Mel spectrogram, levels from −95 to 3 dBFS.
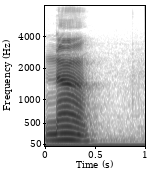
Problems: constant background noise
